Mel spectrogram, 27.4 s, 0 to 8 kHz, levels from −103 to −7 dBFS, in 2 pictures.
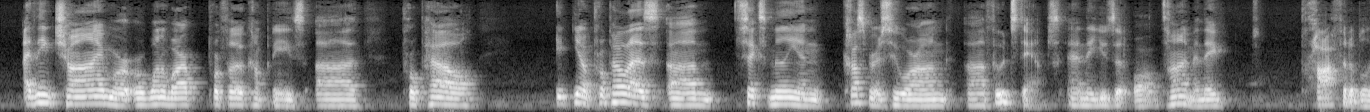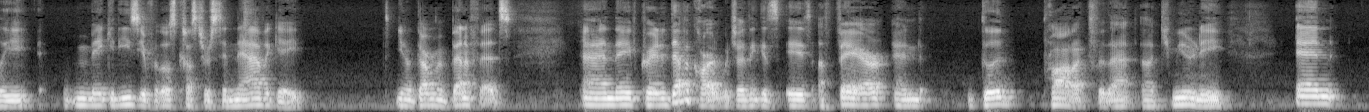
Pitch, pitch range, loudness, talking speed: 125 Hz, 115-140 Hz, -20 LUFS, 150 wpm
